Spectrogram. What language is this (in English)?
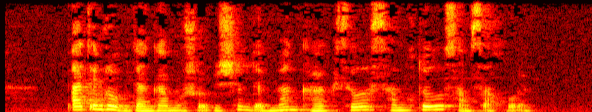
Georgian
